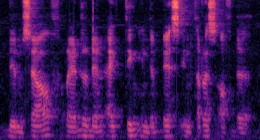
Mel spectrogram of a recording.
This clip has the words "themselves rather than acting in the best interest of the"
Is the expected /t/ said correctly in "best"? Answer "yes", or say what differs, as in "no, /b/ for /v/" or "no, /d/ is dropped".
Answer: yes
